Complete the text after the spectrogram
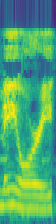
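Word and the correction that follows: Māori: throughout the podcast. So we have to apologize for that and correct it. It is pronounced Maori, or at least that's an acceptable pronunciation, I think, for Yanks like us.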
